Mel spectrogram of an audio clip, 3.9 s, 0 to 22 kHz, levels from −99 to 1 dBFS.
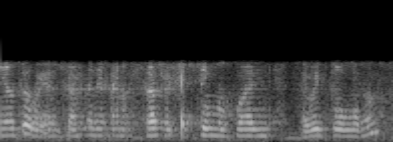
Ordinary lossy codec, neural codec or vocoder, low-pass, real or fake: Opus, 32 kbps; codec, 24 kHz, 0.9 kbps, WavTokenizer, medium music audio release; 3.6 kHz; fake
